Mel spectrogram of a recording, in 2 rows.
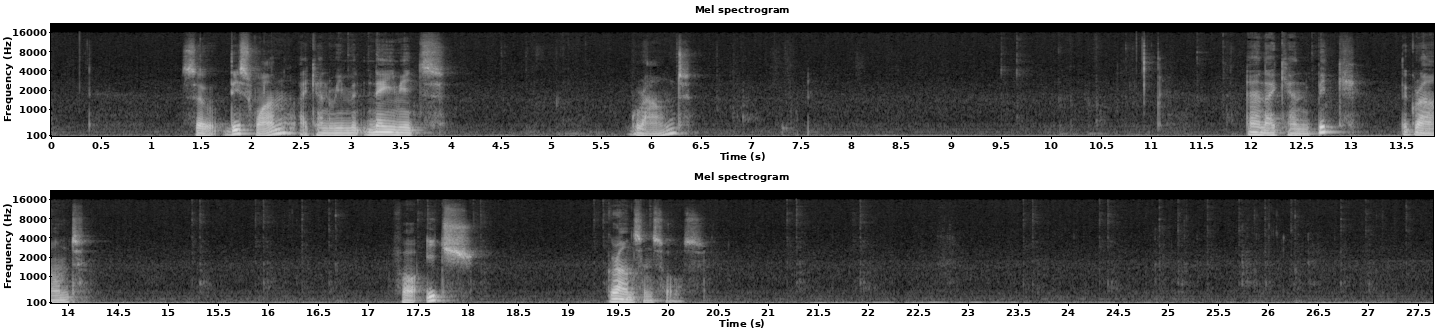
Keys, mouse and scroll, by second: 1.4 right click, 1.6 right click, 2.9 click, 3.2 click, 9.6 right click, 10.1 a, 10.3 a, 11.5 shift+middle click, 12.7 click, 15.3 click, 16.3 shift+middle click, 17.5 click, 19.3 click, 20.2-21.3 scroll down 7, 21.3 click, 22.7-23.4 scroll down 3, 23.6 click, 24.9 shift+middle click, 25.4 middle click, 26.0 shift+middle click, 26.4 scroll up 3, 26.7 middle click, 27.4 shift+middle click.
